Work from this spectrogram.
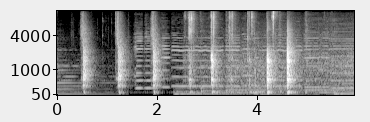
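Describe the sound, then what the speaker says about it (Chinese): A knife shreds washed cabbage into fine strips on a cutting board, about eight crisp chopping strokes in an uneven rhythm, close and clear with no talking. "现在来切成丝"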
